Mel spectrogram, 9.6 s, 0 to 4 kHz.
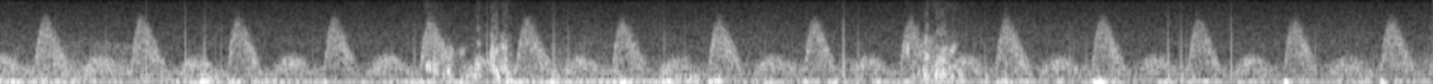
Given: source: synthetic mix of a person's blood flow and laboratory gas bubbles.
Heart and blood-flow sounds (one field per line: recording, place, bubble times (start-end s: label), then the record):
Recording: Doppler ultrasound of blood flow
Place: subclavian vein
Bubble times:
2.81-3.43 s: bubbles
6.03-6.50 s: bubbles
From the record:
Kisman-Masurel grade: 223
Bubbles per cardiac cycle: several, 3 to 8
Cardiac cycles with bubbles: 10 to 50%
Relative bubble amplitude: loud (0.450 to 0.775)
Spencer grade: 2 (many but less than half of the cardiac periods contain bubble signals, singularly or in groups)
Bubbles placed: anywhere in the cardiac cycle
